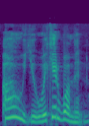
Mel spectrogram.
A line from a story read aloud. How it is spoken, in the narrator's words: cried Miss Bartlett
